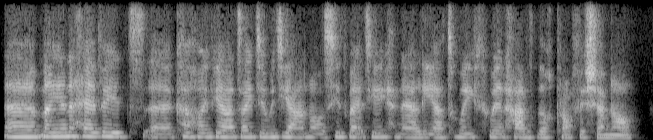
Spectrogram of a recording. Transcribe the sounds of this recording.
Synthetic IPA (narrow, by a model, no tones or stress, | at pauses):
əːmajənəɦɛvɪdəːkʰəɦɔjðjadajdɪwɪdjanɔlˠsiːðwɛdiejhənɛlˠiatʰwejθwɪrharðʊχpʰrɔfɛʃənɔlˠ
